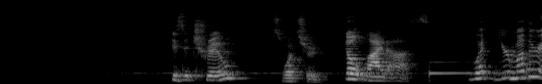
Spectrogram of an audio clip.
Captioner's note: voiceover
